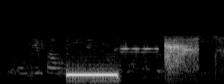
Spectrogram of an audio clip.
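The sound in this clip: A telephone call produces a loud, steady tone for about half a second, then a few brief higher beeps and a short burst of hissing noise.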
